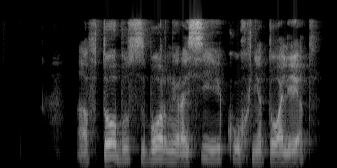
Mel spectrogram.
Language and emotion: Russian, sad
